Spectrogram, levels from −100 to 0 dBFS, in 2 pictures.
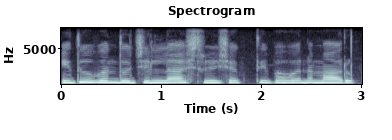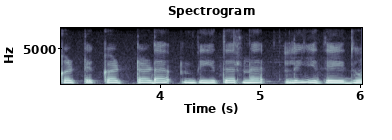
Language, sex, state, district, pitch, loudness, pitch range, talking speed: Kannada, female, Karnataka, Bidar, 255 Hz, -12 LUFS, 250-265 Hz, 100 wpm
